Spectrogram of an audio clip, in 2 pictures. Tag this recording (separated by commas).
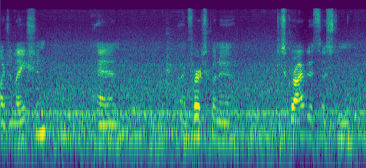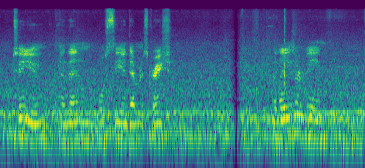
Speech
